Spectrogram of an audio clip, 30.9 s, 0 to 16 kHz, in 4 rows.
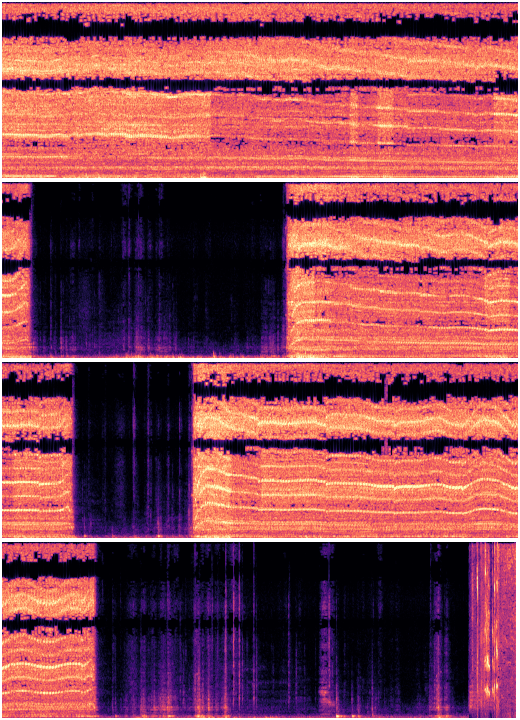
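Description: DeWalt 20V cordless drill turning a one-inch Irwin Speedbor spade bit into a fiberglass boat hull. It runs in three long bursts of about eight, four and six seconds, stopping briefly between them. The motor whine wavers and sags under load as the bit cuts slowly through the fiberglass.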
